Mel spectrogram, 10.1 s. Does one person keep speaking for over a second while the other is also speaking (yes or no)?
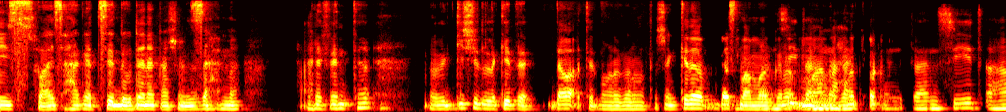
yes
